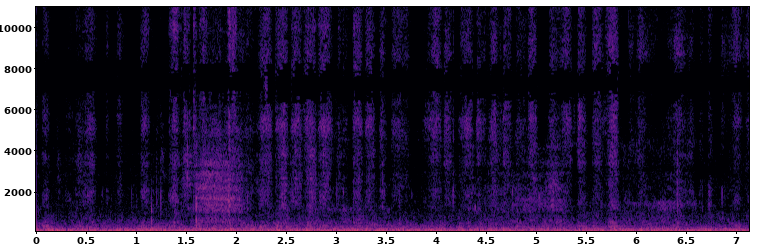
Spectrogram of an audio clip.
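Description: A pen writes by hand across paper with steady, continuous scratchy strokes, close and fairly loud, running without pause for about seven seconds and with no voices.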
